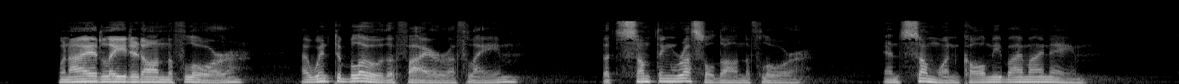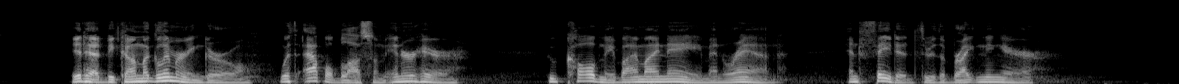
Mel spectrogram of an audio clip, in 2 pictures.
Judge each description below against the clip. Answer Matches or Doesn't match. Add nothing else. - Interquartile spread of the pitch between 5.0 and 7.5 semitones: Matches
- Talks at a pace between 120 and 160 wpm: Matches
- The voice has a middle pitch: Doesn't match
